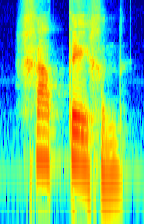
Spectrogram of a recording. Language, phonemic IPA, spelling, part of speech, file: Dutch, /ˈɣat ˈteɣə(n)/, gaat tegen, verb, Nl-gaat tegen.ogg
- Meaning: inflection of tegengaan: 1. second/third-person singular present indicative 2. plural imperative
